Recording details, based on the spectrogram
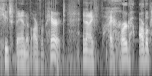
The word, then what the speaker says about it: Pärt: Yeah, Pärt, yeah. – His name is spelled P-A-R-T, but there's the little double dots above the A.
